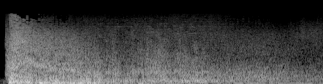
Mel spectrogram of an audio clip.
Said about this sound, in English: Suddenly, the breath was knocked from his body. Solitaire and Bond went right up out of the sea before falling back again. The sky lit up with the huge explosion.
